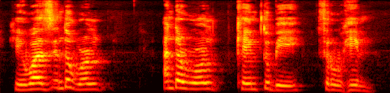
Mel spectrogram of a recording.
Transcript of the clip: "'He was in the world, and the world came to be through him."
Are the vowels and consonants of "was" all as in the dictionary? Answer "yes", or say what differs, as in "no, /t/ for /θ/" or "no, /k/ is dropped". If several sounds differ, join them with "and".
yes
